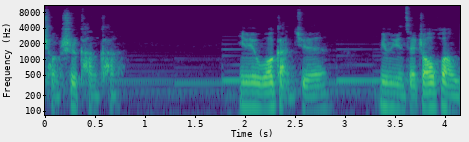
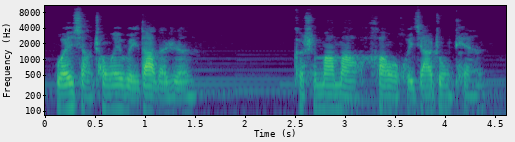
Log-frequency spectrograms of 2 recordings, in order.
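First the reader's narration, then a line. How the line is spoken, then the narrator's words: Flat, indifferent. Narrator (Chinese): 他淡淡的说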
